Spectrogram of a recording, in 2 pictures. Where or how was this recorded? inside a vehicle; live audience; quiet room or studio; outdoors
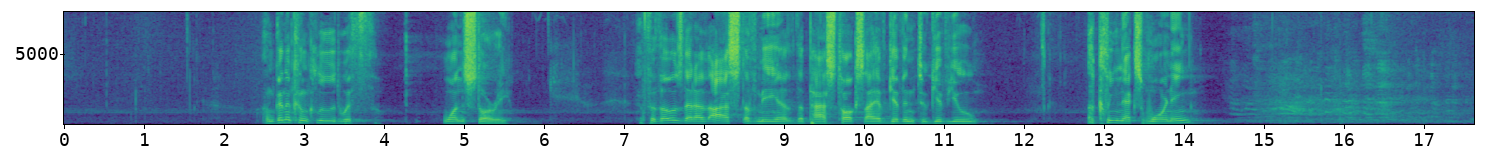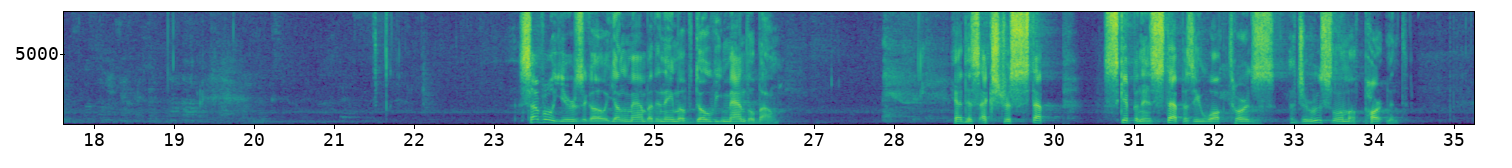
live audience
